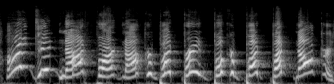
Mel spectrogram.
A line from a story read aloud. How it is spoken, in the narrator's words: shrieked Dave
